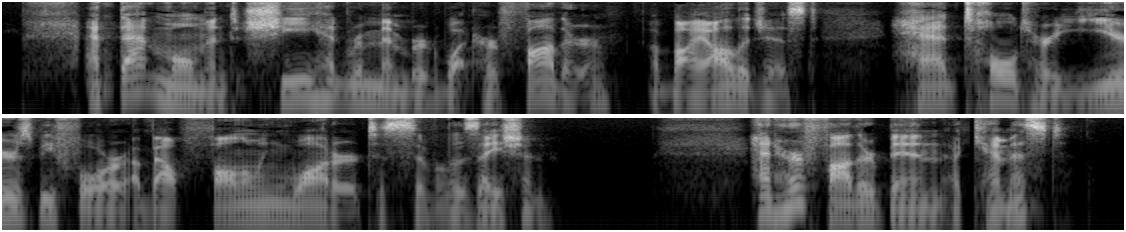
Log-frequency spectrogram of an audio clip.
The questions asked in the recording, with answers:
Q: Had her father been a chemist?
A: No, her father had been a biologist.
